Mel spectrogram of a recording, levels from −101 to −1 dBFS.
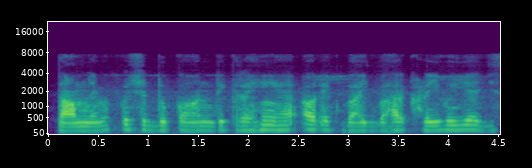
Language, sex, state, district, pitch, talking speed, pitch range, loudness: Hindi, male, Bihar, East Champaran, 120 Hz, 200 wpm, 115-130 Hz, -29 LUFS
